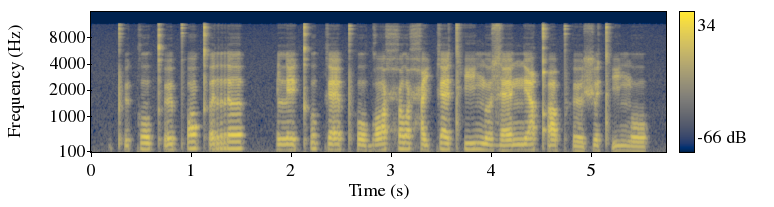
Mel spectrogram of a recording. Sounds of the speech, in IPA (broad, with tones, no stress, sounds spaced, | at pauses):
pʼ ʏ˩ k o˧˥ kʼ ø˩˧ pʼ ɔ˥ kʼ ə˧ r ə˥ | l e˩˧ kʼ ʊ˥ k ɛ˩˧ pʰ o˩ ɡ ɔ˩˧ ħ o˥ ħ i˩ k ɛ˥ tʰ i˧˥ ŋ ɵ˧ z ɛ˩˧ ŋ e˧˥ qʼ ʊ˧ pʰ ø˩ ʃ ʏ˧ tʼ i˩˧ ŋ o˩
